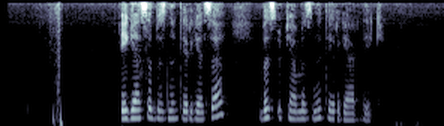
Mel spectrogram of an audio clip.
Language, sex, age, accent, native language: Uzbek, female, 35+, Andijon, Uzbek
